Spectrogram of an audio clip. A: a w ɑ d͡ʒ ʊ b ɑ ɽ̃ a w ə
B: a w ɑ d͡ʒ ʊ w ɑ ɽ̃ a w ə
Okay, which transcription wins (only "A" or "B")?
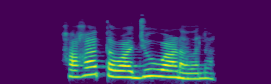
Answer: B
